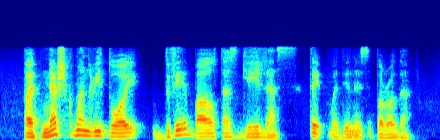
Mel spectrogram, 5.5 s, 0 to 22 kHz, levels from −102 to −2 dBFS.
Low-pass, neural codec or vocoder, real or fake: 5.4 kHz; codec, 16 kHz, 0.5 kbps, X-Codec, HuBERT features, trained on LibriSpeech; fake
